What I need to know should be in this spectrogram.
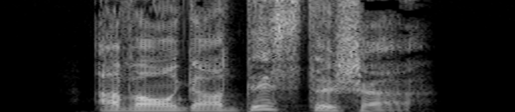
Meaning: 1. comparative degree of avantgardistisch 2. inflection of avantgardistisch: strong/mixed nominative masculine singular 3. inflection of avantgardistisch: strong genitive/dative feminine singular
- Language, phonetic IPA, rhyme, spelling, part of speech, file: German, [avɑ̃ɡaʁˈdɪstɪʃɐ], -ɪstɪʃɐ, avantgardistischer, adjective, De-avantgardistischer.oga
